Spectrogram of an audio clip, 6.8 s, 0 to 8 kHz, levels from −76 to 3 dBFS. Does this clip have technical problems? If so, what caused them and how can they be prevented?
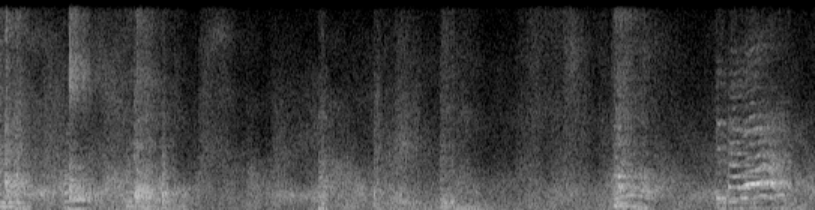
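Yes. The sound is chopped by the voice detector from 0.26 to 1.06 s, 1.46 to 5.12 s and 5.46 to 6.08 s. Real sound keeps giving way to steady synthetic noise, about 3.4 s of it in the long middle stretch. The likely cause is a sender voice detector toggling on sound it judged to be background.

From 6.60 s to the end, the sound is dropped by the voice detector. The last 0.2 s becomes comfort noise and never returns. The detector again likely misread the sound as background and stopped sending.

Both faults can be prevented by disabling the voice detector or lowering its threshold for non-speech audio.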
